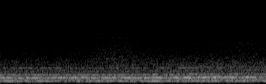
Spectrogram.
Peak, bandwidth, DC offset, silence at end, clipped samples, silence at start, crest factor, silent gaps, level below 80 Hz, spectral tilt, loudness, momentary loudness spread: -24 dBFS; 7.4 kHz; under 0.1%; 0 s; under 0.1%; 0 s; 14 dB; none; -78 dBFS; -9.5 dB/octave; -37 LUFS; 3 LU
